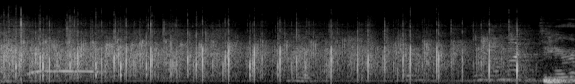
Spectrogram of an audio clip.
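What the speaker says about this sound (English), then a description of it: "the one who deserves the most applause is this man right here" Audience applause honoring Gerard at a HopperCon 2024 awards presentation: sustained clapping from a crowd, individual claps audible, with a brief speaking voice partway through and the applause tapering off at the end.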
